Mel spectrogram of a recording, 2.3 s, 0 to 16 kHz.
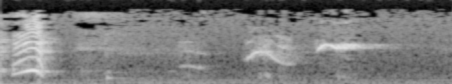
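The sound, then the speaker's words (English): Several shrill whistles with no talking, purportedly from Bigfoot, recorded on an expedition in the 1970s in the Sierra Nevada Mountains, California: a loud swooping one first, then two shorter ones, each rising and falling in pitch, over a faint low background hum. “Alright, these are whistles and growls from an expedition in the 70s, again in the Sierra Nevada Mountains in California.”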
